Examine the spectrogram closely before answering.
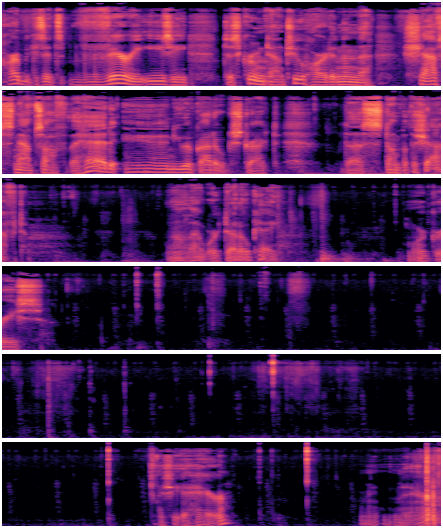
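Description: Metal tweezers click faintly against a watch movement.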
